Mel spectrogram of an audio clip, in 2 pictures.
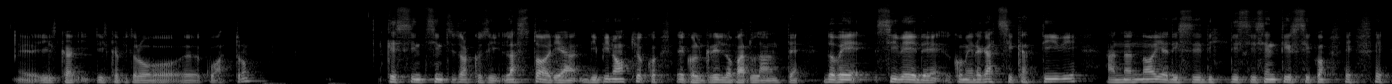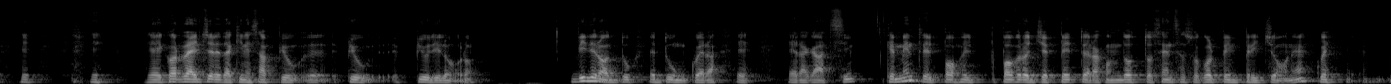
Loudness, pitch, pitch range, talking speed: -35 LUFS, 110 Hz, 105-115 Hz, 160 wpm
